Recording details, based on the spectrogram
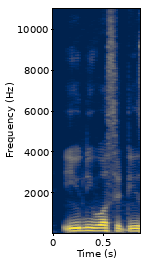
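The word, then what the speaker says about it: university: तो है तो वर्ड यू वॉवेल, लेकिन साउंड जो है वो कंसोनेंट है। कंसोनेंट साउंड होने की वजह से यूनिवर्सिटी से पहले हम ए लगाएंगे।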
